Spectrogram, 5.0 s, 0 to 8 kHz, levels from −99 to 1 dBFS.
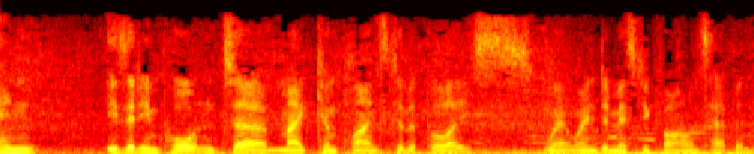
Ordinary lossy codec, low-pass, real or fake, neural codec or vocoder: MP3, 32 kbps; 7.2 kHz; real; none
